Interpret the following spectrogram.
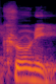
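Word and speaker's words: chronic: 그런데 크로닉 크로닉 발음 이거 취론 이끌러면 안 돼. 크로닉이야.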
